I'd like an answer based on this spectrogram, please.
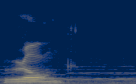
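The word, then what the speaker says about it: wrong: जब डब्ल्यू के बाद आर आ रहा हो तब डब्ल्यू साइलेंट हो जाता है, जैसे कि रॉन्ग, wrist, rap and right.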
